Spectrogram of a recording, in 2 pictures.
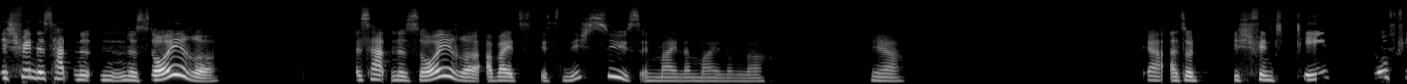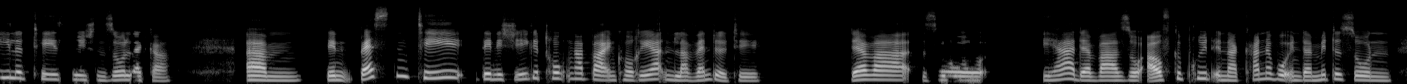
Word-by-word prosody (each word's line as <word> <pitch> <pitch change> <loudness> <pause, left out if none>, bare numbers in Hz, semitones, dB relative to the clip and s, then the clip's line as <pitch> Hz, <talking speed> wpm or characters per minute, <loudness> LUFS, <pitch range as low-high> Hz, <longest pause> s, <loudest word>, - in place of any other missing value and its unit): Ich 290 -1 -1
finde, 335 -4 +7
es 280 - -3
hat 265 0 +3
'ne 215 -1 0
'ne 195 -1 -1
Säure. 210 - +7 1.4
Es 200 +4 -5
hat 225 -2 +3
'ne 195 -1 -1
Säure, 195 - +4
aber 180 +2 +2
jetzt 170 -1 -3
ist 165 +1 -12
nicht 210 - -8
süß 325 - 0
in 170 - -10
meiner 165 -1 -9
Meinung 155 -1 -14
nach. 150 +2 -15 1.1
Ja. 170 -2 -8 2.4
Ja, 195 -2 -3
also, 180 +2 +1 0.4
ich 200 -3 -7
finde 200 -6 0 0.2
Tee, 220 +1 +2 0.6
so 295 +3 +1
viele 300 -3 -2
Tees 235 -4 -3
riechen 210 -3 -6
so 200 +2 -1
lecker. 190 -5 -4 0.7
Ähm, 190 -2 +2 0.2
den 200 -1 0
besten 355 - +2
Tee, 310 +7 0 0.2
den 250 -2 +2
ich 230 -1 -5
je 240 +2 -3
getrunken 280 -2 -4
habe, 255 -1 -4
war 210 -3 +5
in 195 0 -5
Korea 205 +4 0
'n 215 -3 -8
Lavendeltee. 180 -3 -3 0.9
Der 215 +3 +4
war 215 -2 +2
so 190 0 -1 0.6
ja, 215 +6 0
der 190 -3 0
war 190 0 +2
so 185 0 -1
aufgebrüht 270 +6 0
in 200 - -3
'ner 185 -1 0
Kanne, 235 +7 -4
wo 220 - +1
in 190 - -4
der 190 0 0
Mitte 225 +5 -3
so 205 -4 -2
'n 180 -2 -7
200 Hz, 135 wpm, -23 LUFS, 180-240 Hz, 2.4 s, finde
